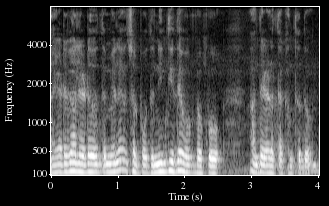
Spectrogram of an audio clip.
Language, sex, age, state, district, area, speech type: Kannada, male, 45-60, Karnataka, Mysore, urban, spontaneous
